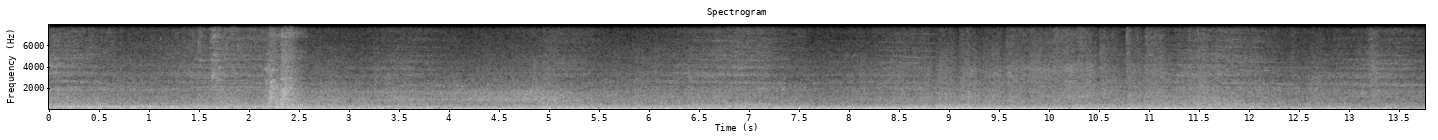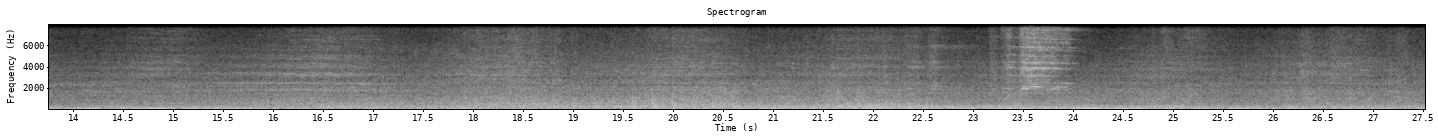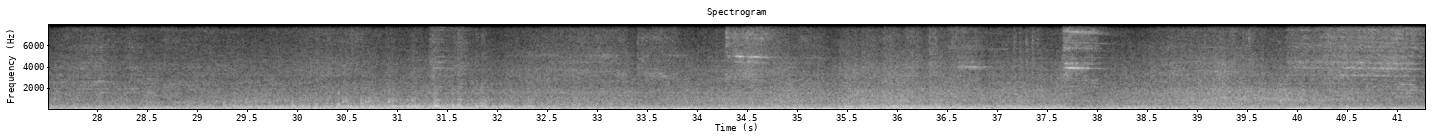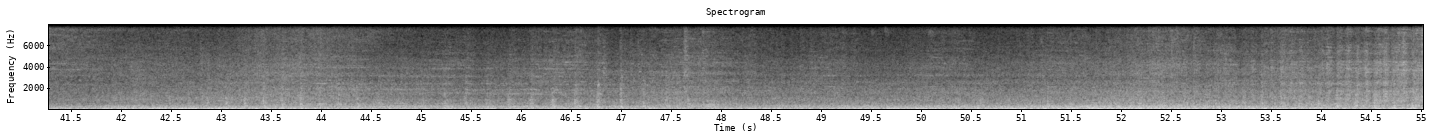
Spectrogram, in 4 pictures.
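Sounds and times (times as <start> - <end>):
steel wheels rumbling on rail: 0.0 - 55.0
high wheel squeal: 23.3 - 24.1, 33.4 - 34.8, 37.6 - 38.2.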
